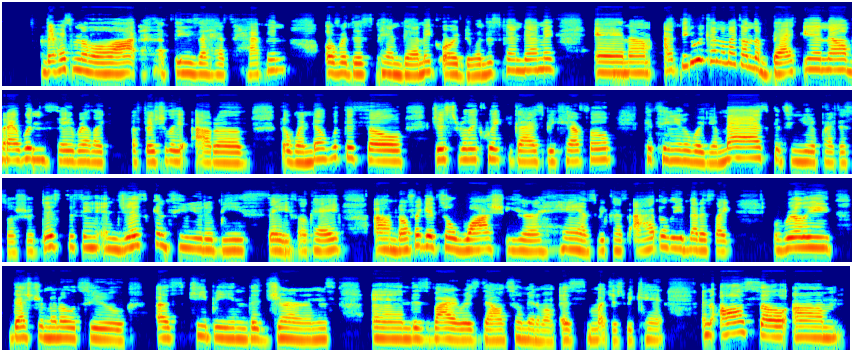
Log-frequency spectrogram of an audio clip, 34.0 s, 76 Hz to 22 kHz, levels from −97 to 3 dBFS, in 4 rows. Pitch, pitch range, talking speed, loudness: 185 Hz, 170-205 Hz, 180 wpm, -21 LUFS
